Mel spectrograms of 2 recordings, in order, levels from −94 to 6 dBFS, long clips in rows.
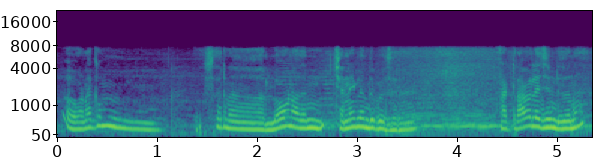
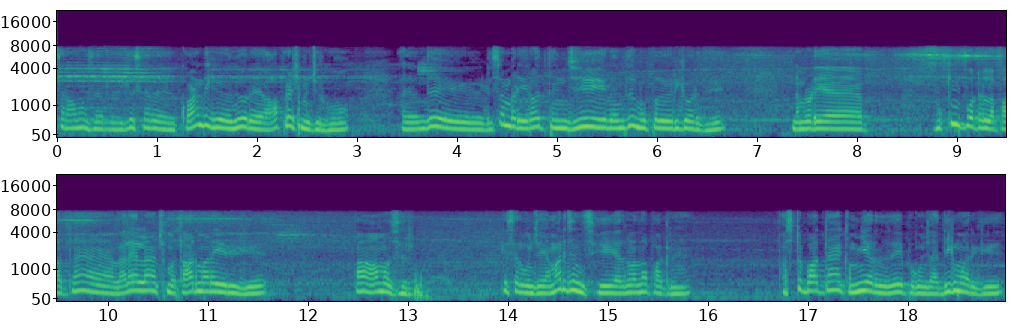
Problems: constant background noise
